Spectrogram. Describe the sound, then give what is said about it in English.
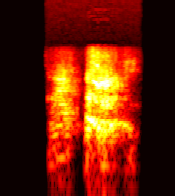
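Several dogs in the room make noise in two quick, fairly loud bursts, one right after the other, as they bother each other, with nobody talking over them. “it was dogs totally made me train lose my train of thought.”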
